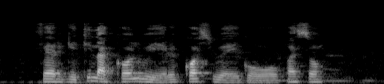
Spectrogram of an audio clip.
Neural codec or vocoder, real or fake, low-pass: none; real; 7.2 kHz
